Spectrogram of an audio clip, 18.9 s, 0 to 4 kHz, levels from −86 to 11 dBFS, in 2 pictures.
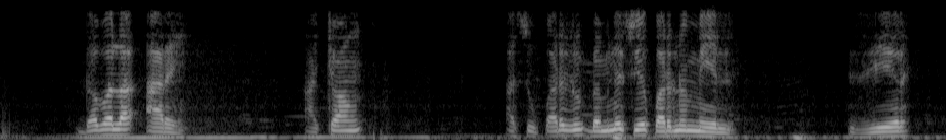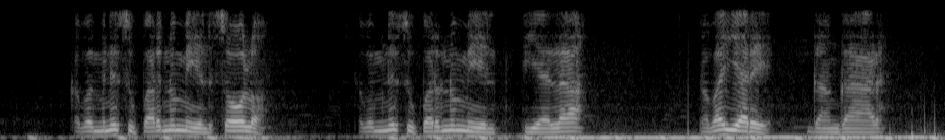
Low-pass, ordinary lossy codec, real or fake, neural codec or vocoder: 3.6 kHz; Opus, 64 kbps; real; none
